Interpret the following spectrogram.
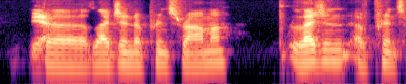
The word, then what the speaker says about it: Rama: The legend of Prince Rama. Legend of Prince Rahm. I notic in when they're pronouncing things like that, that last A is sort of not heard.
